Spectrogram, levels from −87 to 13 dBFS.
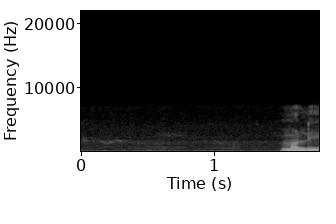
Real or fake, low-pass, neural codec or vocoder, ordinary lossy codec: real; 7.2 kHz; none; AAC, 48 kbps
